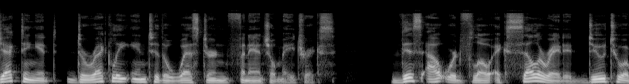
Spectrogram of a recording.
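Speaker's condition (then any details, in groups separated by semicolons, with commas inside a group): No condition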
